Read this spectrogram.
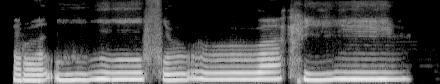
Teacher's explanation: First time when you read the word, it came across as a thick sound. However, ra with a fatha stroke should be pronounced with a thick sound.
